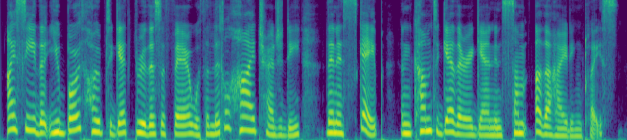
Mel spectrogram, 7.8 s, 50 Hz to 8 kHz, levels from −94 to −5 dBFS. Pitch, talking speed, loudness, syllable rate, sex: 200 Hz, 205 wpm, -16 LUFS, 5.6 syllables/s, female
